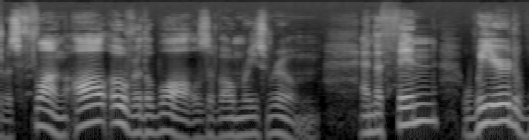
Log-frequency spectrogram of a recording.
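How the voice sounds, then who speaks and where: A man reading a story aloud as a dramatic, expressive narrator, building suspense. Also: mid-range voice, dry recording, studio quality. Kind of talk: dramatic read-aloud with casual asides.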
